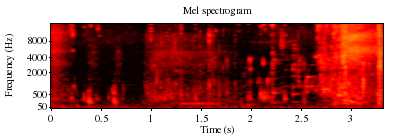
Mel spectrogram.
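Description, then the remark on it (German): Wet slurping and gulping as someone takes a sip of water, with small liquid squishes and a swallow, fairly quiet and intimate, no talking. “Hört sich gut an, gell? So ein Wasserschluck.”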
